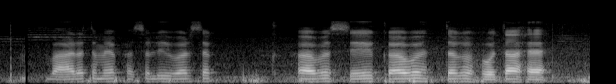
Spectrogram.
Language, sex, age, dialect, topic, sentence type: Hindi, male, 46-50, Kanauji Braj Bhasha, agriculture, question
